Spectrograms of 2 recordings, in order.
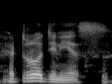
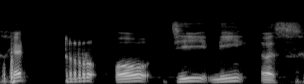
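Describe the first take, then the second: First: Said in the usual way. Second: Drawn out syllable by syllable, very slowly; teacher spelling out Heterogeneous slowly for the class; slow syllabified. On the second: Shown as a demonstration. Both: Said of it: "we are going to syllabify the following words".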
